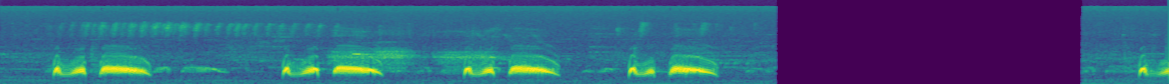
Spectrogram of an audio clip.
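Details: Spotted doves cooing, used to stir newly caught males into cooing. Four phrases of short notes and a long mellow coo follow closely, then a long silence and the start of another phrase.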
